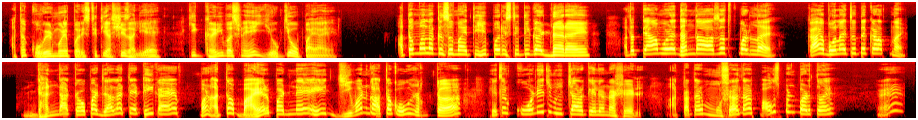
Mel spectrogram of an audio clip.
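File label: Marathi Male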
